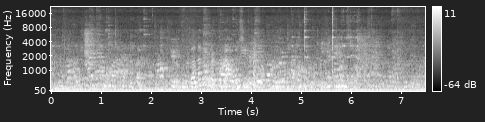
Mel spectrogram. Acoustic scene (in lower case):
restaurant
